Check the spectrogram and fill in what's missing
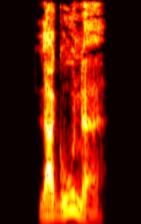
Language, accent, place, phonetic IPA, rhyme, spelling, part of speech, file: German, Germany, Berlin, [ˌlaˈɡuːnə], -uːnə, Lagune, noun, De-Lagune.ogg
- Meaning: lagoon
